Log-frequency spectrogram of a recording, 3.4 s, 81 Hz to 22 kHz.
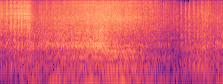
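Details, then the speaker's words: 1962 Land Rover Series 2A 109 LWB 2.25L diesel after timing chain adjustment, started after glow plugs warmed, out of gear, hand throttle holding idle: catches quickly, even steady idle with firm low knock, no misfire, no smoke. "As you can see, now we're just started it up and there's no smoke."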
